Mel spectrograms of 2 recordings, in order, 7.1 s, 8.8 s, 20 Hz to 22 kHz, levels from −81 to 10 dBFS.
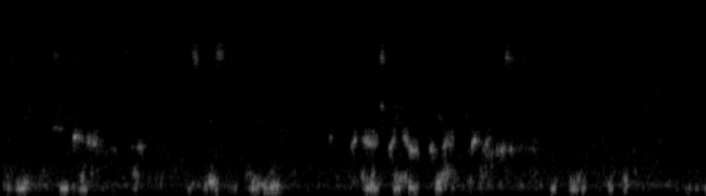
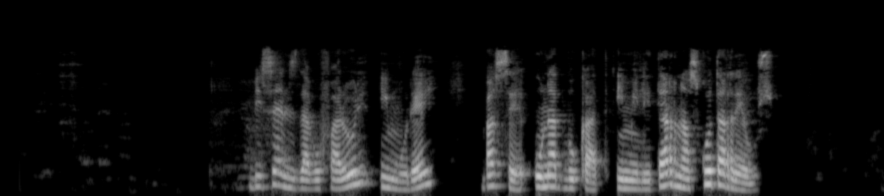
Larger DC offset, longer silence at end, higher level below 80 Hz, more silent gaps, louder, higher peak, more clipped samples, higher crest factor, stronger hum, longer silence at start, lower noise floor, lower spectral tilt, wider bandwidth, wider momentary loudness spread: neither; second, 0 s vs 1.15 s; second, -80 dBFS vs -66 dBFS; second, none vs 4.74-4.81 s; second, -49 LUFS vs -19 LUFS; second, -30 dBFS vs -2 dBFS; neither; about the same, 20 dB vs 20 dB; neither; second, 0.05 s vs 2.5 s; second, -69 dBFS vs -73 dBFS; first, -6.5 dB/octave vs -4.5 dB/octave; first, 16 kHz vs 8.2 kHz; first, 22 LU vs 10 LU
